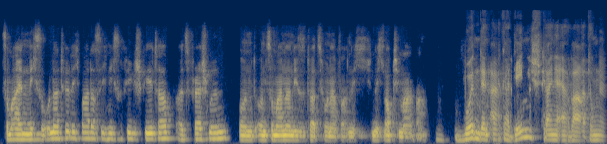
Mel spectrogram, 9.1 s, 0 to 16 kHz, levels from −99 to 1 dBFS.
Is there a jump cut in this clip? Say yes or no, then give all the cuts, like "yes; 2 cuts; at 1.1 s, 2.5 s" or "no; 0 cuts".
yes; 2 cuts; at 3.5 s, 6.8 s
